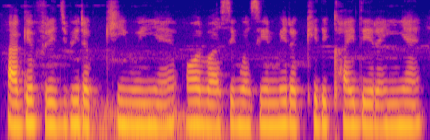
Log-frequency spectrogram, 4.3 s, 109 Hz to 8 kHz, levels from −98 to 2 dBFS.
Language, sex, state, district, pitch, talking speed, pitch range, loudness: Hindi, female, Uttar Pradesh, Lalitpur, 170 Hz, 210 wpm, 170-175 Hz, -19 LUFS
